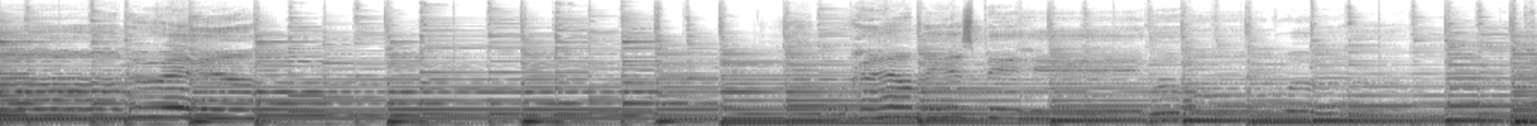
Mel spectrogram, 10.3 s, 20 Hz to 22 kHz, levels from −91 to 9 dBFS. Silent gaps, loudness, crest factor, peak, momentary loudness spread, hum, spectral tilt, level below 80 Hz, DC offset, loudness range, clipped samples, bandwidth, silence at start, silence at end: none; -21 LUFS; 16 dB; -4 dBFS; 6 LU; none; -7 dB/octave; -54 dBFS; under 0.1%; 1 LU; under 0.1%; 17.5 kHz; 0 s; 0 s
